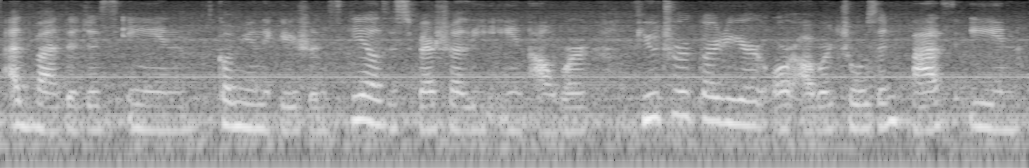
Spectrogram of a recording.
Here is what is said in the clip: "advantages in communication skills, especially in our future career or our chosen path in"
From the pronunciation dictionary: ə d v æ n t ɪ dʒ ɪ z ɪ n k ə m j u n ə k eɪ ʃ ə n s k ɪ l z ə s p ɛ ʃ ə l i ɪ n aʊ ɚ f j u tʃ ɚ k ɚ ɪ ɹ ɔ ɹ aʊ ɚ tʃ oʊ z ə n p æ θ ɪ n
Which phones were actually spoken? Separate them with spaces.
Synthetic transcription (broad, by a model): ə d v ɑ n t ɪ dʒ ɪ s ɪ n k ə m j u n ə k eɪ ʃ ə n s k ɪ l s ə s p ɛ ʃ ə l i ɪ n aʊ ɚ f j u tʃ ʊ k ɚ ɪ ɹ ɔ ɹ aʊ ɚ tʃ oʊ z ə n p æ s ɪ n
